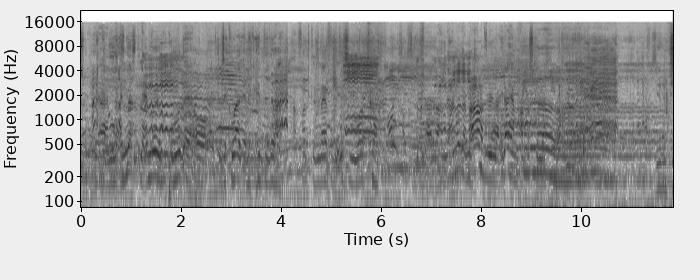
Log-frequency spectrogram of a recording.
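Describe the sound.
Goats given out as zakat livestock bleat loudly and continuously, many overlapping calls rising and falling in pitch over crowd chatter.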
